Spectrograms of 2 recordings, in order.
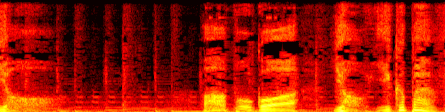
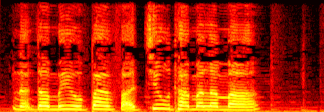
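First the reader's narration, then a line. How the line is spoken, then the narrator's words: Crying question. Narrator (Chinese): 姑娘一边哭泣一边问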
